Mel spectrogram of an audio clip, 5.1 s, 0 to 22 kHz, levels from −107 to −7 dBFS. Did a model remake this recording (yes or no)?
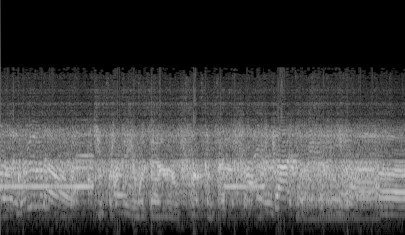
no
